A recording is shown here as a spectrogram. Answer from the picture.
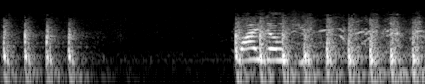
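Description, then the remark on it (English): Four crisp, evenly spaced knocks on a door, then a short silence before a louder, faster flurry of pounding knocks that keeps going. “Now, I knock on your door.”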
